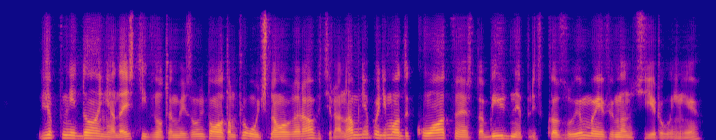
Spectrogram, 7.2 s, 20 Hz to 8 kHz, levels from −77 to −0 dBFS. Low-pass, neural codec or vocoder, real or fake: 7.2 kHz; codec, 16 kHz, 0.7 kbps, FocalCodec; fake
